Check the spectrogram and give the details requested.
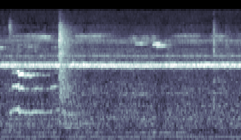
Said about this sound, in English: We'll get the cats meowing.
